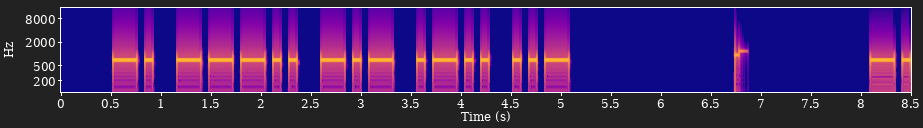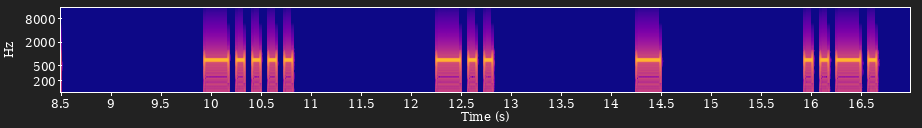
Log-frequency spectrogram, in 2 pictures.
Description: Morse code, heard as a keyed tone, about 15 wpm, spaced as for 8 wpm, 700 Hz. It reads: N8KLU N6DTF
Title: USA Call Signs - 5 Characters - 6x Character Spacing - 15wpm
